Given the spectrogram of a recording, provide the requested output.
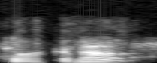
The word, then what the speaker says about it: Kirkenes: If we have Norwegians on this call here, I know I'm going to be mispronouncing some of these, but Kirkenes is actually pronounced Kirkenes.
